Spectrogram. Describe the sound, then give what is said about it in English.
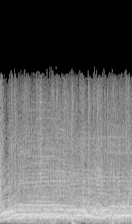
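Loud, sustained cheering and whooping from a debate audience voting for a team, with many excited voices shouting together without a break for the whole stretch. “But if you think John and Fanshawe made the best case, please applaud now.”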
